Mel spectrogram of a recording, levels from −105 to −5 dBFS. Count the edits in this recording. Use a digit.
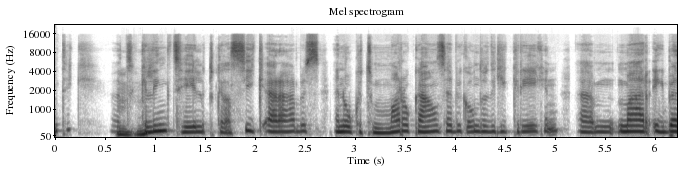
4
